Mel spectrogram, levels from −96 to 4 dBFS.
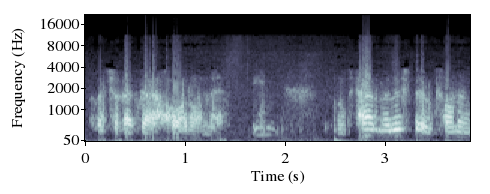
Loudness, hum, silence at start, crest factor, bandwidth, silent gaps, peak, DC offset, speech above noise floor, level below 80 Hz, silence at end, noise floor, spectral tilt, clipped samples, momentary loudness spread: -11 LUFS; none; 0.05 s; 12 dB; 11 kHz; none; 0 dBFS; under 0.1%; 25 dB; -42 dBFS; 0 s; -36 dBFS; -5 dB/octave; 0.2%; 20 LU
